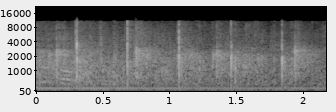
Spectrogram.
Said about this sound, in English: Give Him a hand clap of praise and thanks tonight.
